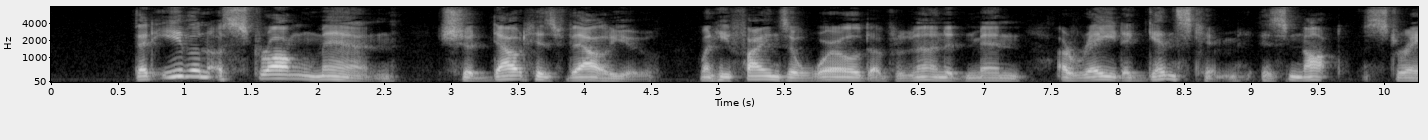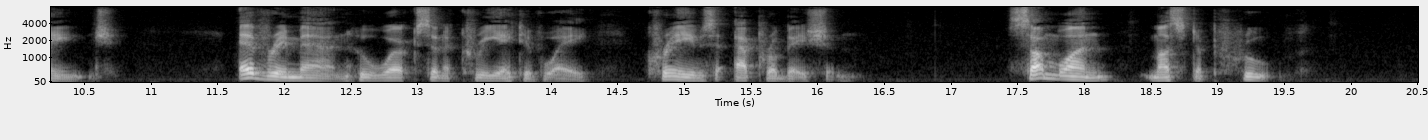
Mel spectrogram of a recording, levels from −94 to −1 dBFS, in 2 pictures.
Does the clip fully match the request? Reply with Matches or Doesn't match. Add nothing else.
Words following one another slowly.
Matches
